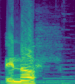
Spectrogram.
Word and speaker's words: enough: وزي كمان كلمة enough، enough أو كافي أو يكفي. enough E-N-O-U-G-H. الجي جه بعد منها الاتش وخلاها اتنطقت كأنها اف أو حرف الفه زي ما احنا شايفين دلوقتي.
